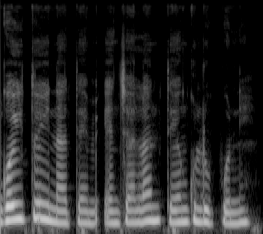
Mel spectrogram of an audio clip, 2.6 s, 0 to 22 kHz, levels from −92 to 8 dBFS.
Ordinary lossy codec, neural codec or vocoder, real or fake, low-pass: none; vocoder, 44.1 kHz, 128 mel bands every 512 samples, BigVGAN v2; fake; 19.8 kHz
